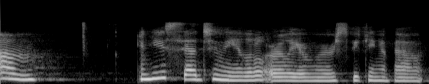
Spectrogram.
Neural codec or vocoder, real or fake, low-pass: codec, 44.1 kHz, 2.6 kbps, SNAC; fake; 7.2 kHz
